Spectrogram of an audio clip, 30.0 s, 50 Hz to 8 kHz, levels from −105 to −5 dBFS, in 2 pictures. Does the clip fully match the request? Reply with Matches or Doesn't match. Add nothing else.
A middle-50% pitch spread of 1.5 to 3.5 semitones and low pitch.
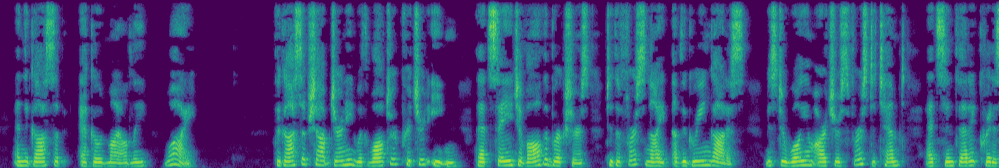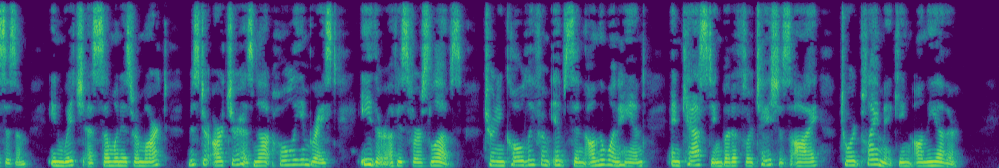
Doesn't match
